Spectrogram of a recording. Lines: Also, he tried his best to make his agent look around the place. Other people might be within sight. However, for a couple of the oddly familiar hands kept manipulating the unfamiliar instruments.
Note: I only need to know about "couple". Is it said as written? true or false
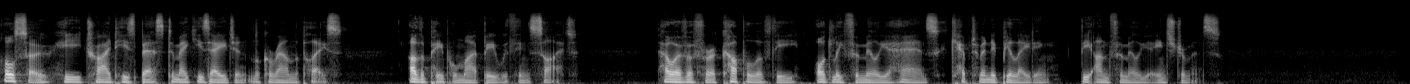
true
